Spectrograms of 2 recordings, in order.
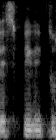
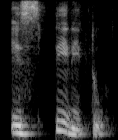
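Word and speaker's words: espírito: portugués eh de Brasil, la ES al principio se puede pronunciar como es y se puede pronunciar como IS, más comúnmente como IS. Entonces, esto más frecuentemente eh un nativo hablante nos lo va a decir espíritu, espíritu, pero podemos encontrar variantes que digan con e y que lo digan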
